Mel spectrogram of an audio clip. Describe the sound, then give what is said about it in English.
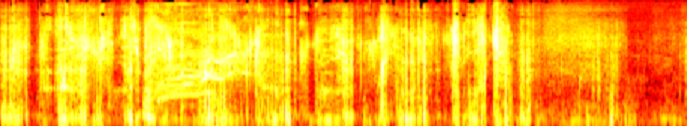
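Someone eats ice, crunching the cubes between their teeth: many loud, irregular, crisp crunches and chewing bursts follow one another in quick succession. “That sounds so weird on the headphones. I wish you had some on. Some ASMR ice eating.”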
